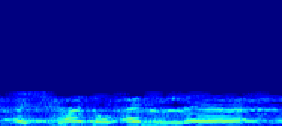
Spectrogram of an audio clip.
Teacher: فهذه الاخطاء الشائعة يجب ان نتداركها وأن تتلاشى من حياتنا كمسلمين عامة وكطلبة علم خاصة. أشهد أن مخففة من الثقيلة واللام بعدها فتنطق مدغمة إدغاما كاملا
